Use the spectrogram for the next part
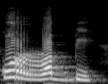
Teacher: لام را کے اندر ایسے مرج ہوا ہے کہ لام کی کوئی صفت باقی نہیں رہی، وہ مکمل طور پہ تمام طریقے سے مدغم فیہ میں داخل ہو چکا ہے. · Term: ادغام حقیقی تام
